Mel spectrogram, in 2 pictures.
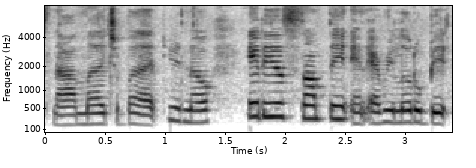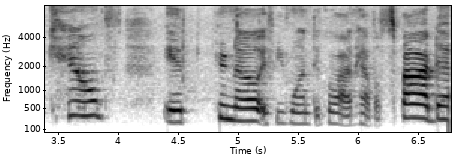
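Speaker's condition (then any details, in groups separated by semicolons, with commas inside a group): No condition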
